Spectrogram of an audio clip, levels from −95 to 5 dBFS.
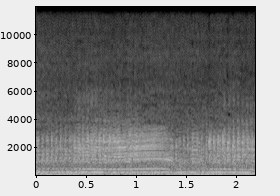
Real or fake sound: fake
